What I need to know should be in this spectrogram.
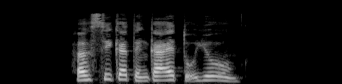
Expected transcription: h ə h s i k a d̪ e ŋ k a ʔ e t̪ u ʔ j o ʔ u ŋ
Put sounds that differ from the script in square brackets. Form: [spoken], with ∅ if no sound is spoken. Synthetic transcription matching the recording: h ə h s i k a [t̪] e ŋ k a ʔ e t̪ u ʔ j [u] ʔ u ŋ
